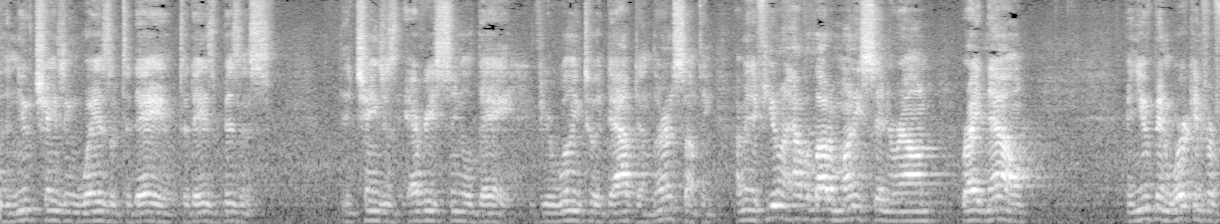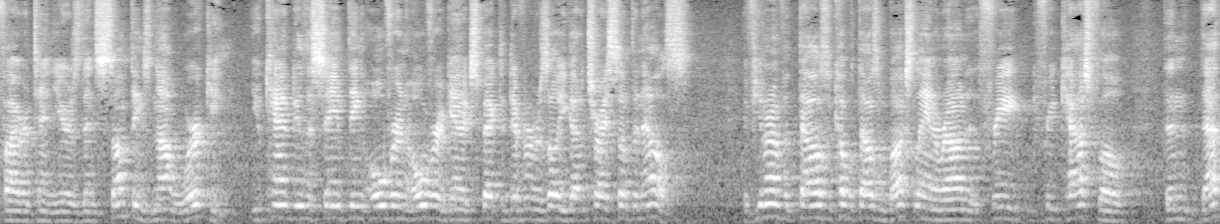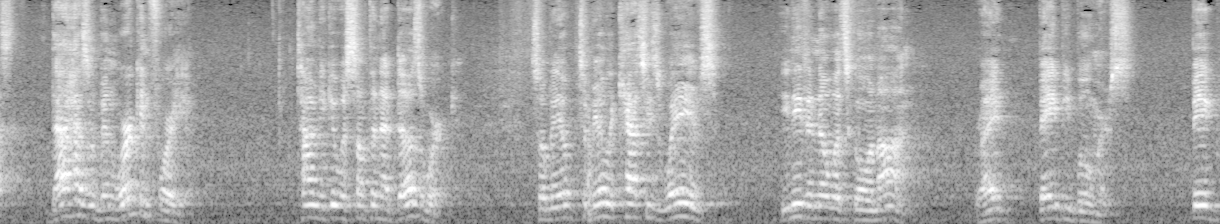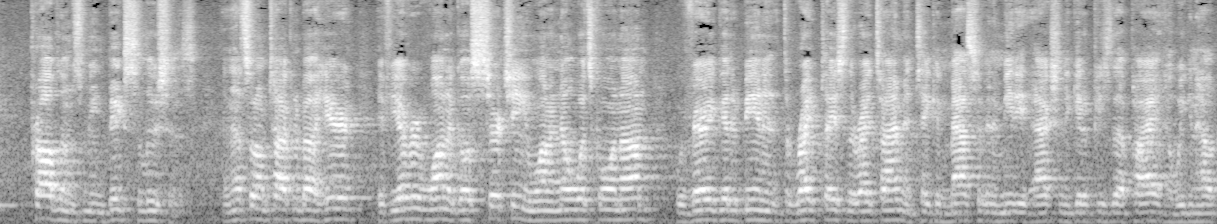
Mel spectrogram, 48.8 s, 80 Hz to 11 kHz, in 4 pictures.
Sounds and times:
Speech: 0.0 - 2.8, 3.4 - 10.4, 11.2 - 26.4, 27.4 - 29.0, 29.7 - 33.6, 34.2 - 48.7.

